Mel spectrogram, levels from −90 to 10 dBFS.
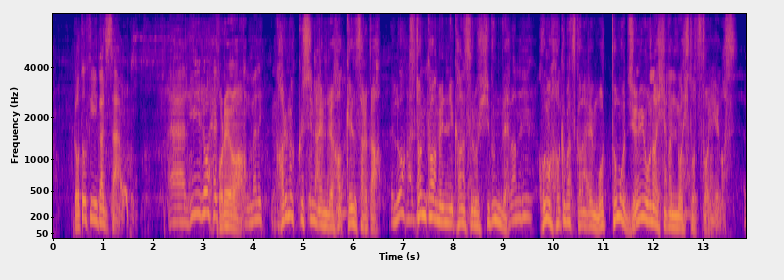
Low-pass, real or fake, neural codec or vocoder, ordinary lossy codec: none; fake; codec, 16 kHz, 4.8 kbps, FACodec; none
